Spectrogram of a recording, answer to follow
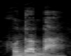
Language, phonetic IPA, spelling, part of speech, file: Czech, [ˈxudoba], chudoba, noun, Cs-chudoba.ogg
- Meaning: poverty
